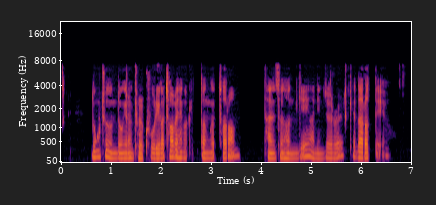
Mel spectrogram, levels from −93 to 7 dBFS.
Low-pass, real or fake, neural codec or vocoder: 7.2 kHz; real; none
